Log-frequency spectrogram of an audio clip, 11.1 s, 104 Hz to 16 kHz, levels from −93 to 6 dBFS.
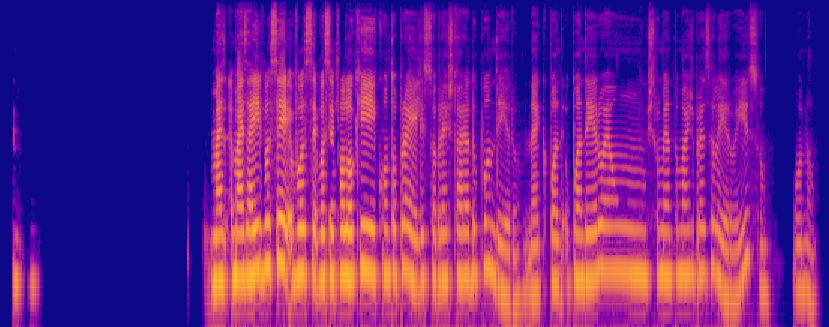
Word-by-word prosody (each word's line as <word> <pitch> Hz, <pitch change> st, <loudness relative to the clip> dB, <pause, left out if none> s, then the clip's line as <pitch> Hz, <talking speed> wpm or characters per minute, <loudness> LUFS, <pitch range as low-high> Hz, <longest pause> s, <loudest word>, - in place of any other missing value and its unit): Uhum. 210 Hz, 0 st, -13 dB, 2.2 s
Mas 210 Hz, 0 st, +3 dB
mas 225 Hz, +1 st, +5 dB
aí 235 Hz, +2 st, +7 dB
você 265 Hz, +2 st, +5 dB
você 235 Hz, 0 st, +2 dB
você 220 Hz, +2 st, +2 dB
falou 230 Hz, 0 st, +5 dB
que 245 Hz, 0 st, +3 dB
contou 235 Hz, 0 st, -3 dB
pra 250 Hz, 0 st, -1 dB
ele 210 Hz, -1 st, -2 dB
sobre 215 Hz, 0 st, -5 dB
a -, -, -1 dB
história 225 Hz, +1 st, -3 dB
do 235 Hz, +1 st, -3 dB
pandeiro, 195 Hz, -11 st, -5 dB
né, 180 Hz, 0 st, -6 dB
que -, -, -18 dB
o -, -, -37 dB
pand 205 Hz, -2 st, -3 dB
o -, -, -13 dB
pandeiro 220 Hz, +2 st, -1 dB
é 245 Hz, -1 st, -3 dB
um 240 Hz, -1 st, -4 dB
instrumento 230 Hz, 0 st, -5 dB
mais 235 Hz, 0 st, -3 dB
brasileiro, 235 Hz, -8 st, -6 dB
é 170 Hz, -, -10 dB
isso, 260 Hz, -6 st, -8 dB, 0.4 s
ou 185 Hz, 0 st, -11 dB
não? 175 Hz, -4 st, -12 dB
230 Hz, 175 wpm, -19 LUFS, 210-240 Hz, 2.2 s, aí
